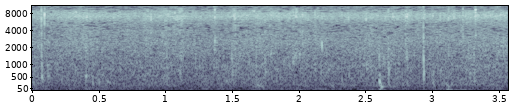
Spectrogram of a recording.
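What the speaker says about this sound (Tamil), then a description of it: "நன்றாக மழை பெய்து கொண்டிருக்கிறது கடுமையான மழை" Heavy monsoon rain pours down steadily in Chennai, a dense, loud hiss of drops hitting surfaces, with a few sharper splashes standing out nearby.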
